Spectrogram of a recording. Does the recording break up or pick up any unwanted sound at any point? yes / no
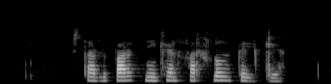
no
